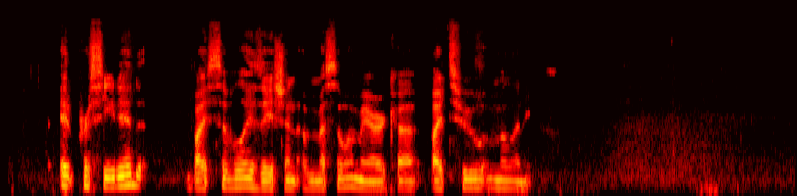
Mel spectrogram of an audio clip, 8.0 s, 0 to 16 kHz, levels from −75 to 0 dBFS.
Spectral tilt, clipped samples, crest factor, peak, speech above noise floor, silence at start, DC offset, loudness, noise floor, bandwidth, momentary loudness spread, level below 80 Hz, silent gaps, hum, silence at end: -4 dB/octave; under 0.1%; 22 dB; -12 dBFS; 33 dB; 0.6 s; under 0.1%; -30 LUFS; -63 dBFS; 11.5 kHz; 8 LU; -64 dBFS; none; none; 0.8 s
